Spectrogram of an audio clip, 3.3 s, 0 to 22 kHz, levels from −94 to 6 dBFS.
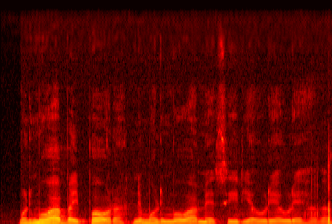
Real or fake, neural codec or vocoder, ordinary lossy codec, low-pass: fake; vocoder, 44.1 kHz, 128 mel bands every 512 samples, BigVGAN v2; none; none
